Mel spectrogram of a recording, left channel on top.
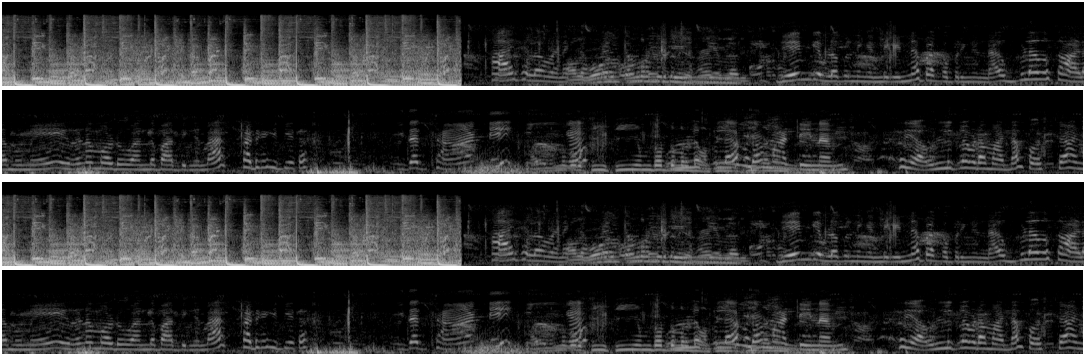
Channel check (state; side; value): identical; both; correlation 1.00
